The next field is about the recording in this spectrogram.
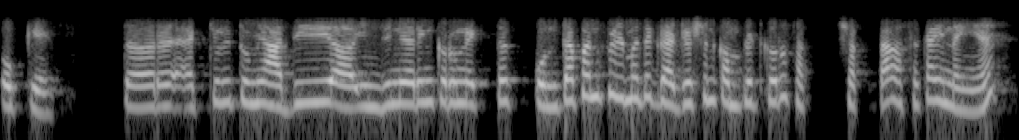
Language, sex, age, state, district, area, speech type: Marathi, female, 18-30, Maharashtra, Wardha, rural, conversation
